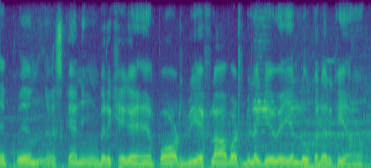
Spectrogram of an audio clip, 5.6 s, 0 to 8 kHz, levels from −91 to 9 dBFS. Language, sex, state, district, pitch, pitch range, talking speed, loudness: Hindi, male, Maharashtra, Mumbai Suburban, 125 Hz, 120-125 Hz, 215 wpm, -14 LUFS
